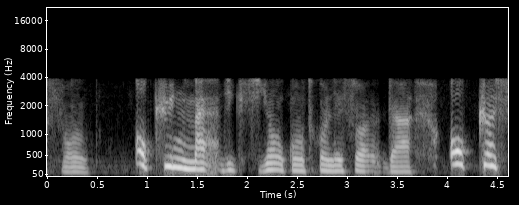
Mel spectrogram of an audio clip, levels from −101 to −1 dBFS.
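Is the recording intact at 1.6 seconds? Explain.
No. From 1.57 to 1.77 s the sound stretches into a buzzy tone or a smeared coloured noise that fades, and it stays weak and distorted for a short while after 1.77 s. This is VoIP packet loss concealed by the speech codec, which points to about 150 ms of missing packets. With no new data, the decoder kept reusing its last pitch and vocal tract filter and turned the gain down frame by frame. Each frame builds on the one before, so recovery lags after the packets return.

Underneath this, the speech sounds rough, slightly synthetic and dull, with nothing above 4 kHz. That is the G.729 codec, and the damage is plainly audible, in a way that fits an 8 kbit/s G.729A stream. It rebuilds speech from a vocal tract filter, a pitch predictor and a few pulses per 10 ms frame rather than sending the waveform itself.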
